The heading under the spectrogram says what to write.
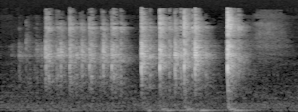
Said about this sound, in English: Okay, typing into Google now.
